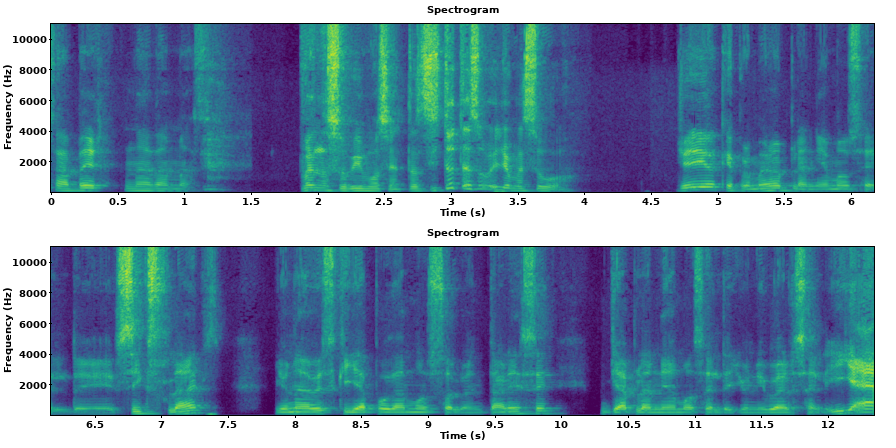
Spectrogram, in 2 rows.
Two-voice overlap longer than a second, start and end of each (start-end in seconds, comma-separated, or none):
none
